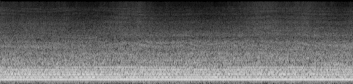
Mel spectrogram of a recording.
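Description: A gas STIHL BR430 backpack blower runs steadily at high throttle, a loud, constant droning engine whine with a strong steady hum that cuts off abruptly at the end, no voices.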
